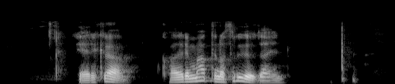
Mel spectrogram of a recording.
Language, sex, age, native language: Icelandic, male, 40-49, Icelandic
